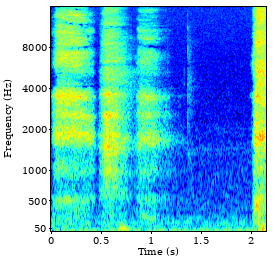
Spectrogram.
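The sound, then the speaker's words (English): A person imitates the heavy, straining breaths of a little red-faced child: a few loud, breathy huffs in quick succession with short pauses, with no words. “just breathing really hard, waddling around with shit in your pants, taking everything in for the first time.”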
